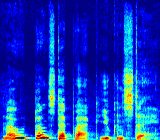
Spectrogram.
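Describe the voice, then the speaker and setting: Middle-aged painter-father for radio drama: theatrical, coaxing, domineering, highly varied intonation. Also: huge pitch swings, takes it slowly, creaky, darkish tone, husky, full character voice. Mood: amiable. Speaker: actor. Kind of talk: radio play acting.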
